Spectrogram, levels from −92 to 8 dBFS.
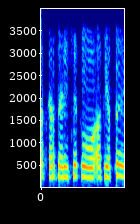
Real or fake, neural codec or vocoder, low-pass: fake; codec, 44.1 kHz, 7.8 kbps, Pupu-Codec; 3.6 kHz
